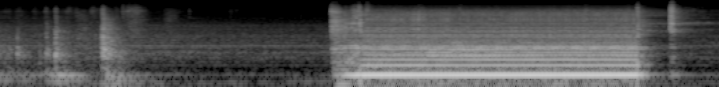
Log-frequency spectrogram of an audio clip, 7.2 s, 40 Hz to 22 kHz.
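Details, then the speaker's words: Rusty used electric motor with a starting capacitor (no run capacitor), bench-tested before plugging into the wall; after handling clicks it hums to a steady mains-pitch drone for three seconds, turning slowly as a 1400 RPM motor: works, normal running. "it does work and it is turning kind of slow which means this is a 1400 RPM motor which is great"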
